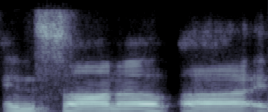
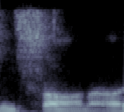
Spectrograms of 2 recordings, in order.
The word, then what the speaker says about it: Insana: I think it's Insana. If there was a tilde on the end, maybe it would be Insania, but I think it is Insana, yeah.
